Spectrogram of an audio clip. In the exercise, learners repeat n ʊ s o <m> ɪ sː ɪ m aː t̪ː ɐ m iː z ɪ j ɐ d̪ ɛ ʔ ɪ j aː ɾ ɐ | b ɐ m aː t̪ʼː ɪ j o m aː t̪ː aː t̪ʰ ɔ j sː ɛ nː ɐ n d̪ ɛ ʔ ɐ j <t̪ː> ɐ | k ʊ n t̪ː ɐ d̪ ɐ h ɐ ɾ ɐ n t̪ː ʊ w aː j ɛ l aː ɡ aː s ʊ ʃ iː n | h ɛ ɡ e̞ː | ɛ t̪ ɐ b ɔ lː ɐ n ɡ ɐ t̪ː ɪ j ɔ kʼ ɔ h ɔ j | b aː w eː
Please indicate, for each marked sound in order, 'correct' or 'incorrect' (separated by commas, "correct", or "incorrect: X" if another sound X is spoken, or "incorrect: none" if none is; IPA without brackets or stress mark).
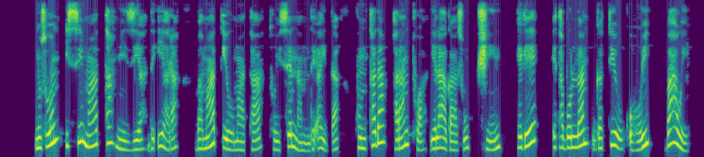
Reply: incorrect: n, incorrect: d̪ː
